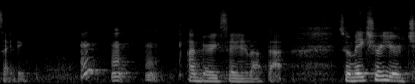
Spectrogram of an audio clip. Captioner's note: squeaking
